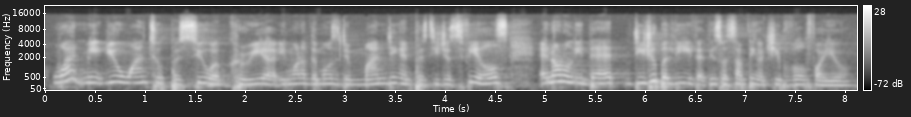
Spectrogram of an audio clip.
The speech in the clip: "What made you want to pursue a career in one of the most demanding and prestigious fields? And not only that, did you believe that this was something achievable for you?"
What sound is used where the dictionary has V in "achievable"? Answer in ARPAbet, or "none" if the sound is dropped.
V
